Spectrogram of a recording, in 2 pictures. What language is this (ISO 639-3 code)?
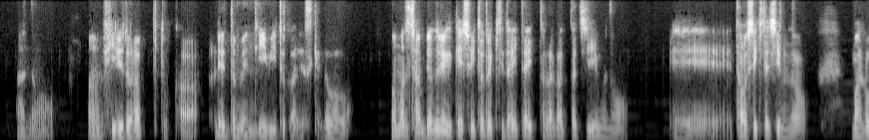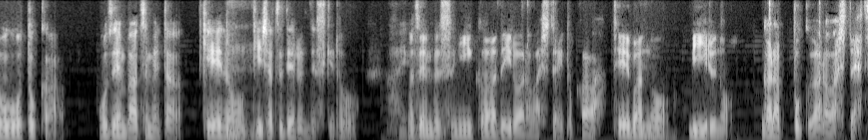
jpn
